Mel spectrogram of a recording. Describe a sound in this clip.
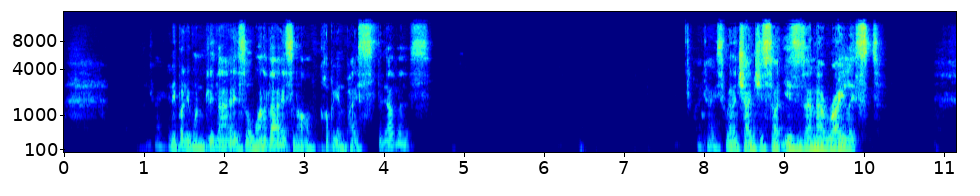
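A man speaks calmly and explains, close to a microphone, with pauses.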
